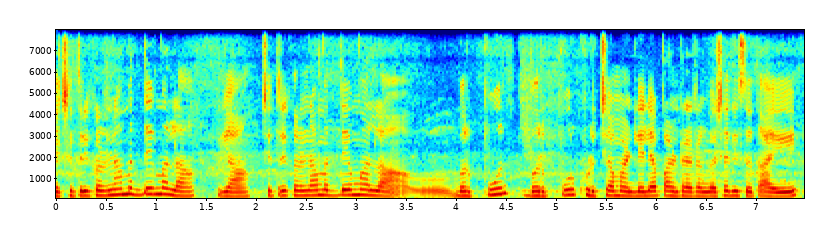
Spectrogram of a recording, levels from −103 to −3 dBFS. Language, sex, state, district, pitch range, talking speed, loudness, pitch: Marathi, female, Maharashtra, Sindhudurg, 210-250 Hz, 130 wpm, -13 LUFS, 225 Hz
